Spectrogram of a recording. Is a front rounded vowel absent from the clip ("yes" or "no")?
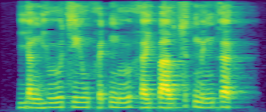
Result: yes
